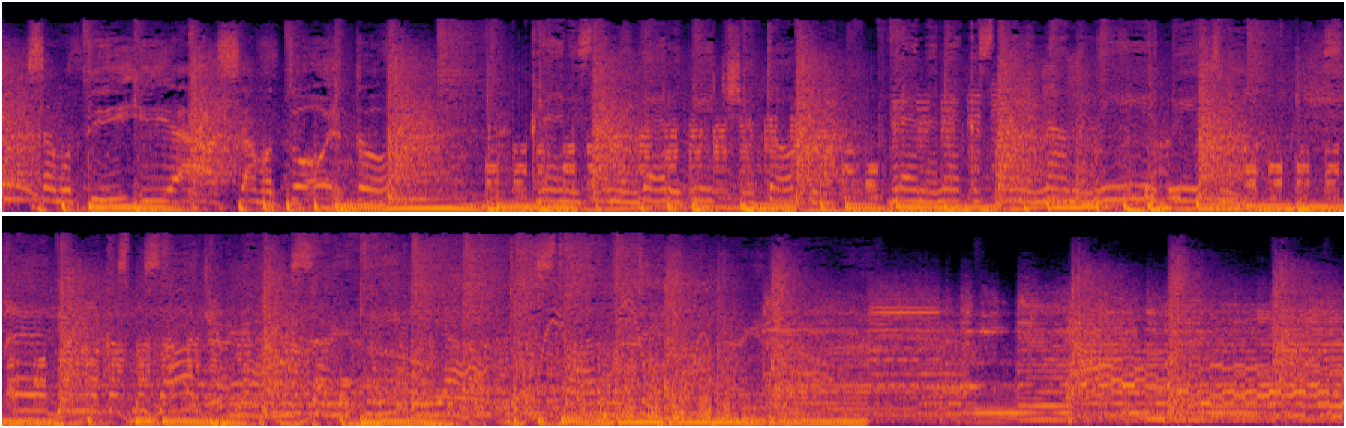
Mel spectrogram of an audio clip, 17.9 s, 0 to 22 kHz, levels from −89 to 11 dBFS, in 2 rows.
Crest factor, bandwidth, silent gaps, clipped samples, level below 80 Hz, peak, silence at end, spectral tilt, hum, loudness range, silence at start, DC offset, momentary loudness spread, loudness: 12 dB; 16 kHz; none; under 0.1%; -24 dBFS; -6 dBFS; 0 s; -4.5 dB/octave; none; 1 LU; 0 s; under 0.1%; 3 LU; -18 LUFS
